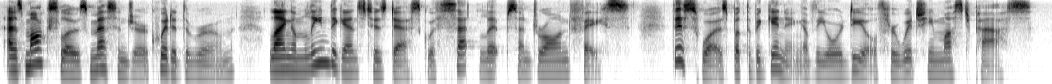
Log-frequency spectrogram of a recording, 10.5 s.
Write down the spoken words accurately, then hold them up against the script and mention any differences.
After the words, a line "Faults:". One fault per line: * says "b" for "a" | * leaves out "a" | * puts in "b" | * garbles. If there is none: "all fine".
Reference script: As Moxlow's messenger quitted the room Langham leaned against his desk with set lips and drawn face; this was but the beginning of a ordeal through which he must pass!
As Moxlow's messenger quitted the room Langham leaned against his desk with set lips and drawn face; this was but the beginning of the ordeal through which he must pass!
Faults:
* says "the" for "a"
